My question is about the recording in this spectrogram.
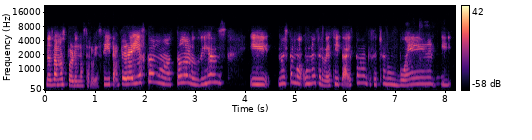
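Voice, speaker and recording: A woman's voice: high voice, moderate pace, no echo, lo-fi sound. A young woman with a Mexican Spanish accent, telling stories as an interview guest, acting out dialogue and laughing often. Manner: animated storytelling, acts out dialogue, laughs often. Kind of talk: casual interview chat.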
